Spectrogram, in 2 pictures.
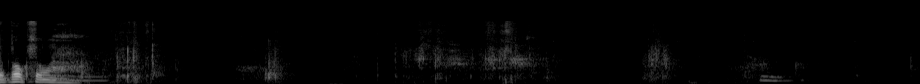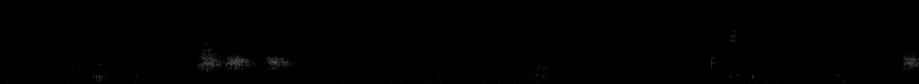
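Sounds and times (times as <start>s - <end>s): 
speech: 0.0s - 0.8s
low noise: 0.0s - 18.3s
dog barking: 4.4s - 5.5s, 11.2s - 12.2s, 18.2s - 18.3s.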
